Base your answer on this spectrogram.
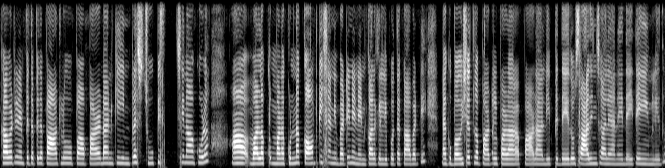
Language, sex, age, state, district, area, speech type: Telugu, female, 18-30, Telangana, Medak, urban, spontaneous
